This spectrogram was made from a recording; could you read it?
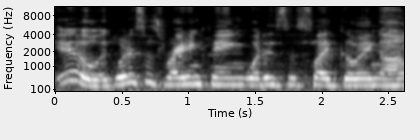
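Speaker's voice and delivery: plain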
